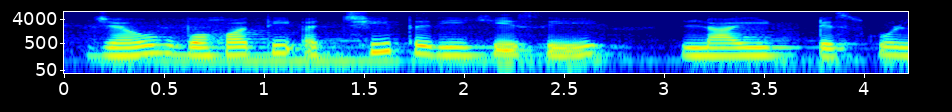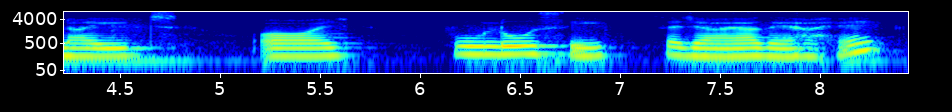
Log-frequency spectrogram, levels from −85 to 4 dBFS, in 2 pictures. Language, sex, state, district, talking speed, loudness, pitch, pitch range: Hindi, female, Uttar Pradesh, Jyotiba Phule Nagar, 105 wpm, -34 LUFS, 170 Hz, 120-180 Hz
